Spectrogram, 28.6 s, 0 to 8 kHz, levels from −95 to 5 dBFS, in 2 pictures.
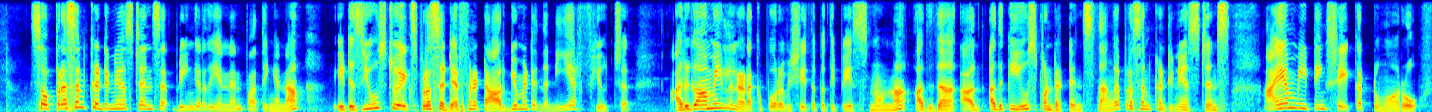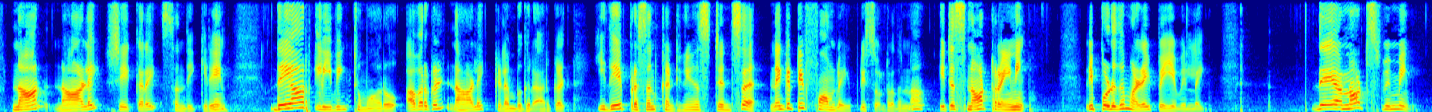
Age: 20-39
